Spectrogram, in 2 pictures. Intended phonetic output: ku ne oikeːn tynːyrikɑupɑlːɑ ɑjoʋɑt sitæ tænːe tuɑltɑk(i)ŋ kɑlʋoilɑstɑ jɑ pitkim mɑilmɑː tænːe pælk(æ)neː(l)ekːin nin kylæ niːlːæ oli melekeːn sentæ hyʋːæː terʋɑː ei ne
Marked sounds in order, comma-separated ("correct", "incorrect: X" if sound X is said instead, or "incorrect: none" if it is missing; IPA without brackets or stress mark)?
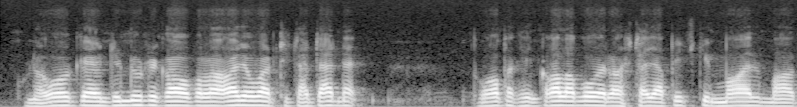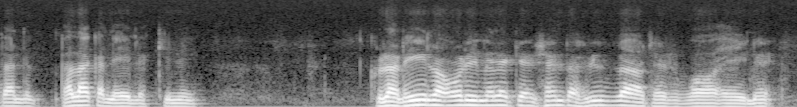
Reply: correct, correct, incorrect: lː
